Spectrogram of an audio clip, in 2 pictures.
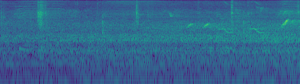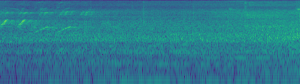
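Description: A car approaching along the street, its noise growing steadily louder, with small birds chirping several times in quick runs of short rising notes.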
